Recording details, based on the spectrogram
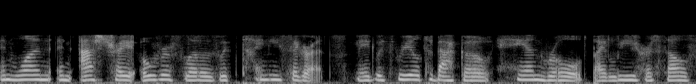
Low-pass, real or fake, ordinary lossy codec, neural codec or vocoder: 7.2 kHz; fake; AAC, 16 kbps; vocoder, 22.05 kHz, 80 mel bands, Vocos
